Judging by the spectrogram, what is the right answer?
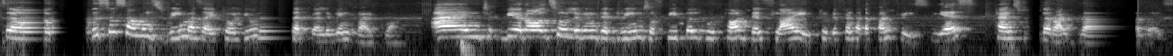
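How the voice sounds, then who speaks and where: A woman, a club president with a hoarse, coughing throat, giving cheerful storytelling feedback at an online meeting. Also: fairly high pitch, moderate pace, darkish tone, reverberant, dull audio, faint music behind.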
